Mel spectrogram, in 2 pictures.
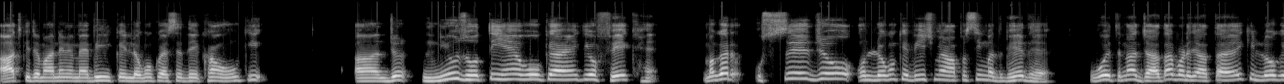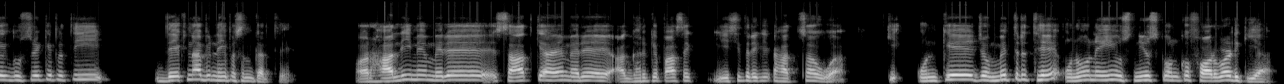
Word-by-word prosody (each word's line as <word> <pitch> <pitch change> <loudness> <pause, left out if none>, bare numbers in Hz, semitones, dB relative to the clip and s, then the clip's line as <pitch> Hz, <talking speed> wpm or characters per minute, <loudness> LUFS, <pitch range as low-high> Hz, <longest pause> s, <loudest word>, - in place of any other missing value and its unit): आज 150 0 +4
के 175 - 0
जमाने 160 0 +2
में 165 - -1
मैं 160 0 +1
भी 175 +1 +4
कई 170 - +2
लोगों 155 +1 +2
को 165 - +2
ऐसे 160 +2 -1
देखा 160 +2 -1
हूँ 165 +1 0
कि 210 +4 -5 1.0
अ, 155 +1 +3
जो 190 +7 +3 0.2
न्यूज़ 215 - +3
होती 215 +3 +3
है 235 +1 +1
वो 230 0 +4
क्या 220 +1 +5
है 215 +1 +2
कि 225 +2 -2
वो 225 - +6
फेक 210 0 +1
है। 150 -1 -7 0.5
मगर 220 +9 +4 0.3
उससे 270 0 -1
जो 260 0 +2 0.3
उन 205 +1 0
लोगों 210 +3 +1
के 225 0 -1
बीच 220 +2 -4
में 220 - -1
आपसी 200 +2 -1
मतभेद 185 -1 0
है, 135 -4 -2 0.4
वो 190 +8 +5
इतना 210 +2 +1
ज़्यादा 175 +3 +3
बढ़ 220 -2 +1
जाता 180 0 +1
है 210 +4 0
कि 235 - -7
लोग 210 +1 +1
एक 205 -1 0
दूसरे 200 +1 -3
के 215 +1 -6
प्रति 225 +3 -6 0.6
देखना 190 +5 +1
भी 215 - -4
नहीं 185 -2 -2
पसंद 165 -4 -5
करते, 120 -3 -7 0.7
और 135 +1 -2
हाल 145 +5 +2
ही 225 +1 -2
में 220 0 -3
मेरे 210 +1 -1
साथ 175 +1 +2
क्या 200 -2 +2
है, 190 +2 +2
मेरे 180 -1 0 0.2
घर 145 +3 -6
के 170 +2 -4
पास 160 +1 -1
एक 170 - -6 0.3
इसी 150 +5 -7
तरीके 170 -1 -3
का 165 - -6
हादसा 140 +4 -3
हुआ 165 -3 -1 0.5
कि - - -7 0.2
उनके 220 +7 +4
जो 200 -1 +1
मित्र 220 +5 -1
थे 215 +4 +4
उन्होंने 200 +4 -1
ही 210 - 0
उस 195 -3 -1
न्यूज़ 195 +1 +1
को 205 - -2
उनको 185 +2 -3
फॉरवर्ड 180 0 +3
किया। 135 -3 -3
190 Hz, 195 wpm, -18 LUFS, 165-215 Hz, 1.0 s, वो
